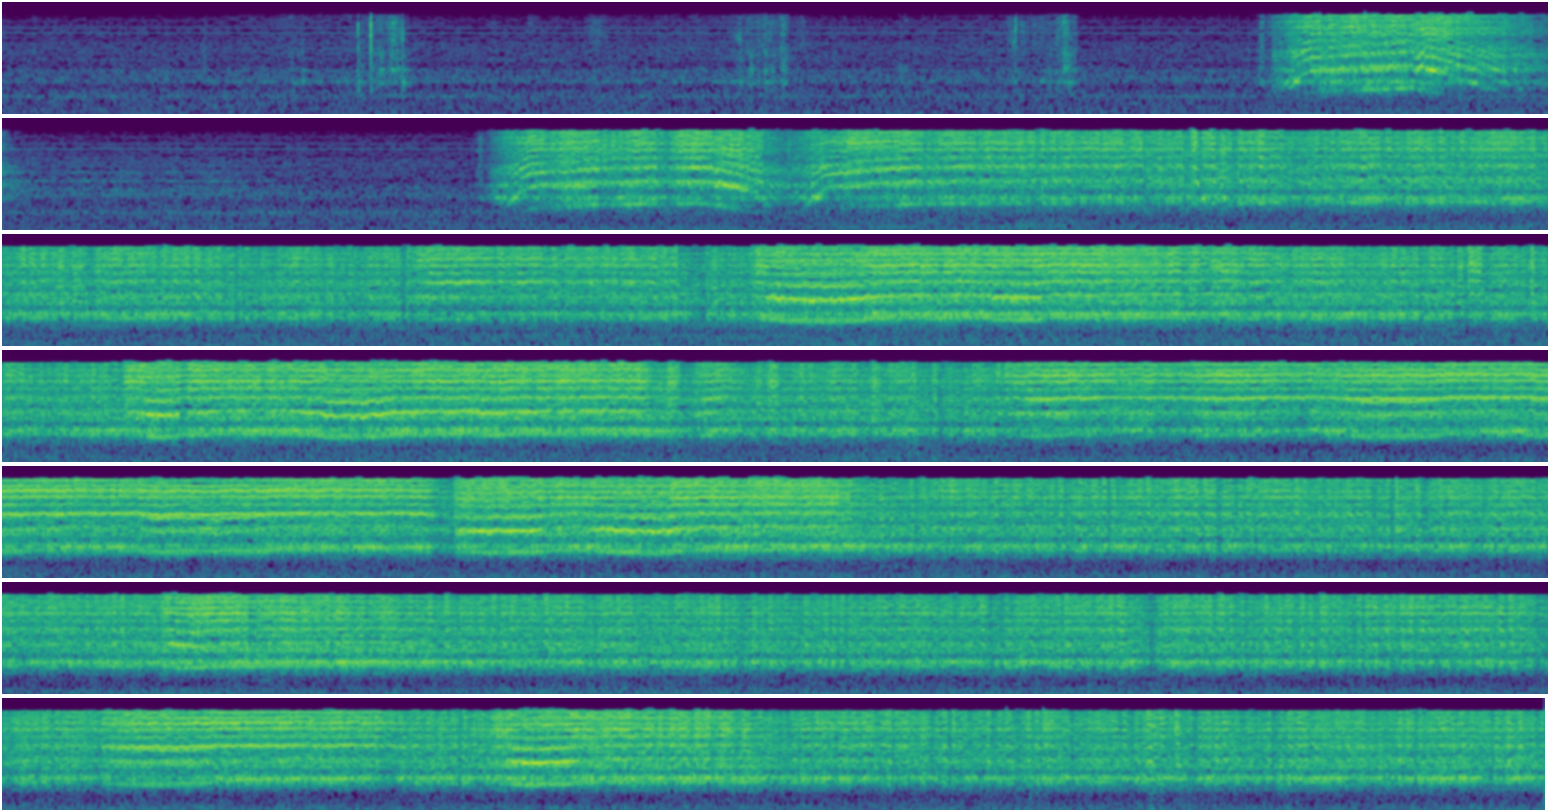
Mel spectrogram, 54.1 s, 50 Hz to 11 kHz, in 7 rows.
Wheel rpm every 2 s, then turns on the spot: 0, 0, 0, 70, 0, 120, 200, 230, 230, 230, 230, 230, 230, 230, 230, 230, 220, 230, 230, 230, 230, 230, 230, 230, 230, 230, 230.
none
